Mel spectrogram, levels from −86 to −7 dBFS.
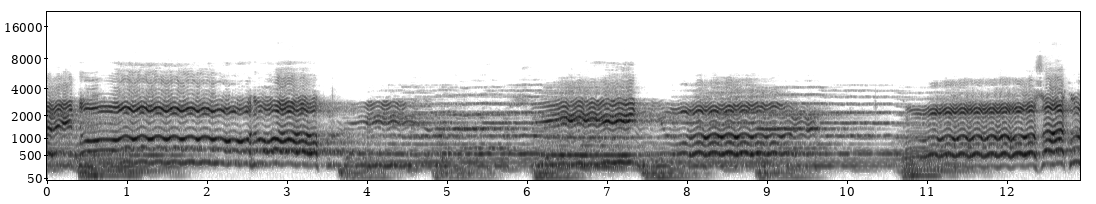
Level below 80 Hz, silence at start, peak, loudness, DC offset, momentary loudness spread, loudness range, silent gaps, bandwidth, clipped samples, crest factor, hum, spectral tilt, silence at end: -46 dBFS; 0 s; -4 dBFS; -16 LUFS; under 0.1%; 13 LU; 5 LU; none; 7.8 kHz; under 0.1%; 14 dB; none; -6 dB/octave; 0 s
